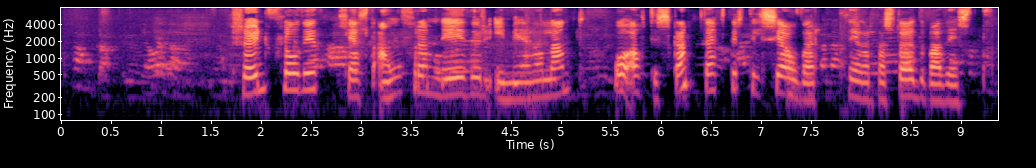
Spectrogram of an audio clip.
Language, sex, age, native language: Icelandic, female, 60-69, Icelandic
